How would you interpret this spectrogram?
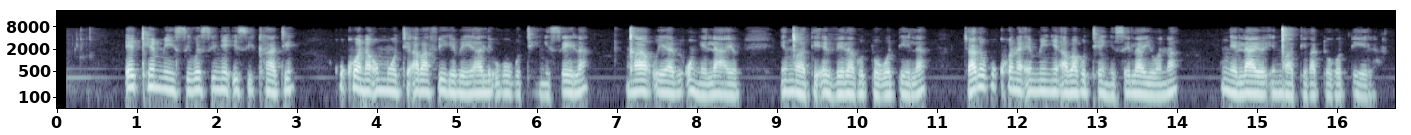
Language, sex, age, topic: North Ndebele, male, 25-35, health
